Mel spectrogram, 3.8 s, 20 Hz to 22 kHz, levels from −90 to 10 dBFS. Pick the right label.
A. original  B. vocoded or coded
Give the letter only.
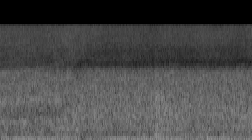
A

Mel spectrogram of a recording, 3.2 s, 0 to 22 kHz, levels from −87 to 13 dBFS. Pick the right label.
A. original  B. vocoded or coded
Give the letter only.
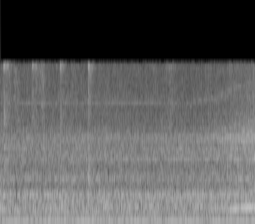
A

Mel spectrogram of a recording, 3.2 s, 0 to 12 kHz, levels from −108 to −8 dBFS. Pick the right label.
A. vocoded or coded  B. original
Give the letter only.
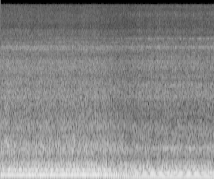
B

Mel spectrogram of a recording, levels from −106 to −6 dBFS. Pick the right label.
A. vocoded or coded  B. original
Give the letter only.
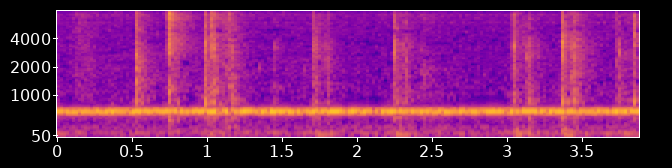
A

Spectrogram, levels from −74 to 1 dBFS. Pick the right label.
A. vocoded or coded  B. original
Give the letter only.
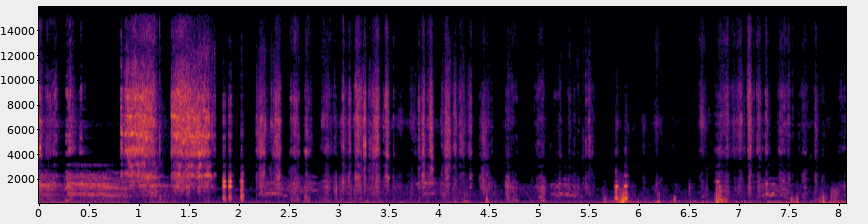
B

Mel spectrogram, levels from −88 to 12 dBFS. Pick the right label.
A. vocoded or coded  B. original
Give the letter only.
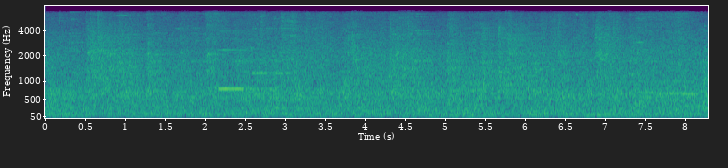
B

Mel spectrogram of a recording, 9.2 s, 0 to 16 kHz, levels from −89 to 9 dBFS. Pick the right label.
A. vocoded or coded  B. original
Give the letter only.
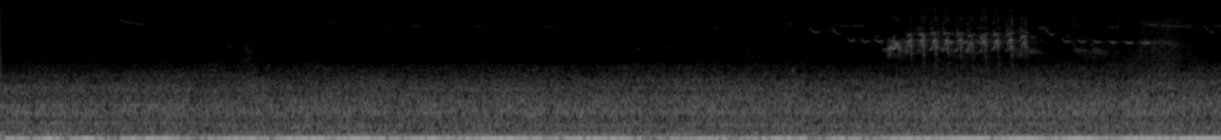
B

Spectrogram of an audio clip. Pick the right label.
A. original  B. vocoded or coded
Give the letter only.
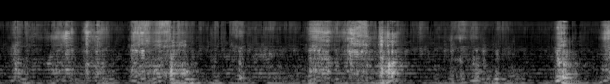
B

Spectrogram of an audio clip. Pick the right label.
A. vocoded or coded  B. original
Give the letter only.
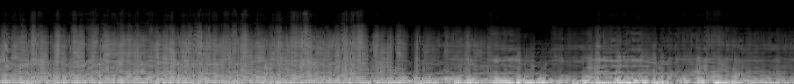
A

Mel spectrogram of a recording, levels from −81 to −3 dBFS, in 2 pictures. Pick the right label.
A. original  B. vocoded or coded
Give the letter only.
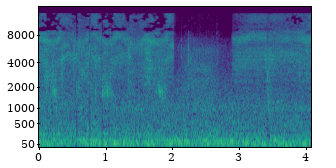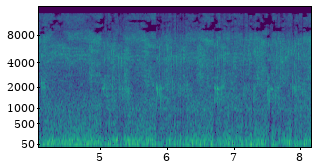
B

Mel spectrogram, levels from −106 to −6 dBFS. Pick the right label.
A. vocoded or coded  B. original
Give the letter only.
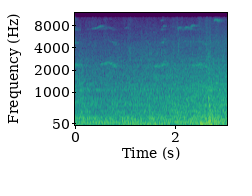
A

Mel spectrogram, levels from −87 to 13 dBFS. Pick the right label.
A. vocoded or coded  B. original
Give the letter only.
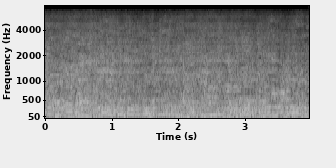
A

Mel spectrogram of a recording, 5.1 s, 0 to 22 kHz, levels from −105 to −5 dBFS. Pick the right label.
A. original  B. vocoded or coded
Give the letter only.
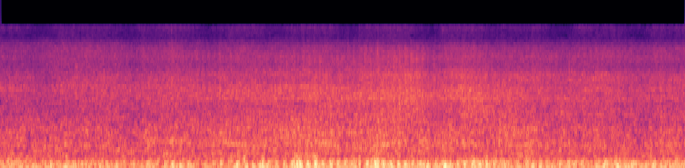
A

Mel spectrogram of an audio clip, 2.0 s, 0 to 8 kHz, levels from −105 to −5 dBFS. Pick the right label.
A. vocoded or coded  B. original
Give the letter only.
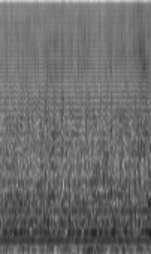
A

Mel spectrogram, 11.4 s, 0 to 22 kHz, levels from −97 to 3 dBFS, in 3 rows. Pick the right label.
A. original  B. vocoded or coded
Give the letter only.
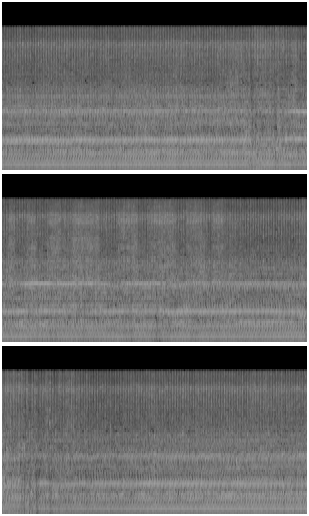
A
